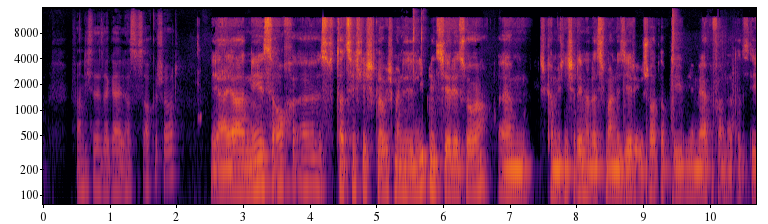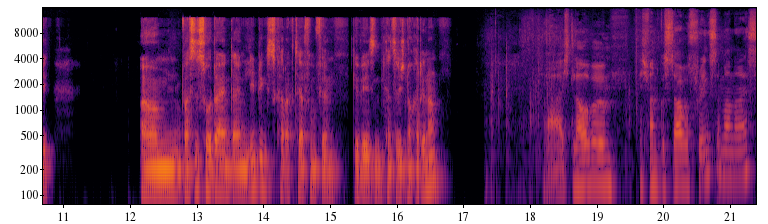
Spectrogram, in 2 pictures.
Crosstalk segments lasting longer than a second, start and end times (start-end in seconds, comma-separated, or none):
none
